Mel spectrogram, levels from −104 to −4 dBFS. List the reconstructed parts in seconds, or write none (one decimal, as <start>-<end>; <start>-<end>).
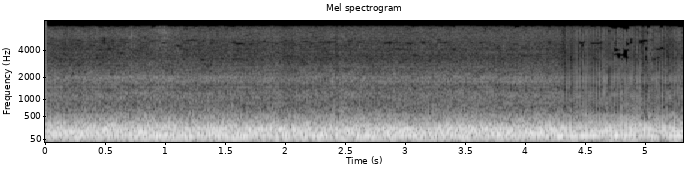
4.3-5.3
